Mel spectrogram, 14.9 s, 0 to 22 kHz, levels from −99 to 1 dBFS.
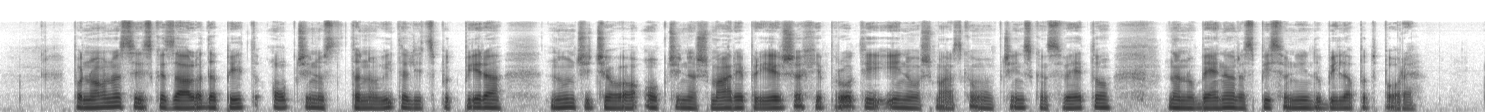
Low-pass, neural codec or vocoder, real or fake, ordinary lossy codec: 10.8 kHz; vocoder, 24 kHz, 100 mel bands, Vocos; fake; none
